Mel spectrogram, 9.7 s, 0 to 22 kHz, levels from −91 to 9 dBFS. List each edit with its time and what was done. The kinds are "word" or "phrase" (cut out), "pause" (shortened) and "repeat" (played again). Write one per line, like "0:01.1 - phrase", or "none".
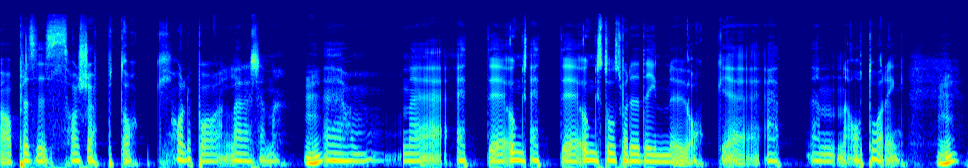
0:01.7 - word
0:04.0 - word
0:05.2 - repeat
0:06.2 - phrase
